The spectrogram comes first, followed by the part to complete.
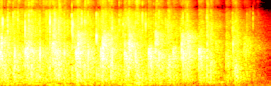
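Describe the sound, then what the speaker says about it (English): Audience applause at a venture pitch competition, honoring the event's sponsor: dense, steady clapping from a crowd that holds for about three seconds before fading out quickly at the end. "let's give our sponsor another well-deserved round of applause"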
